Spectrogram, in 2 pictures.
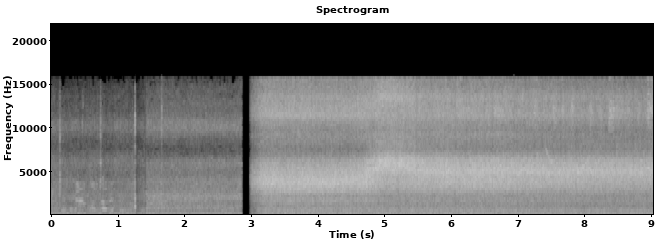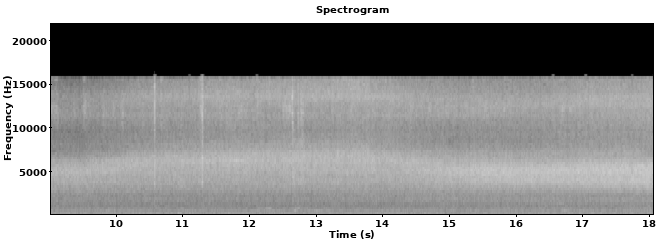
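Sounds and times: river rushing over boulders: 0.0 - 18.0.

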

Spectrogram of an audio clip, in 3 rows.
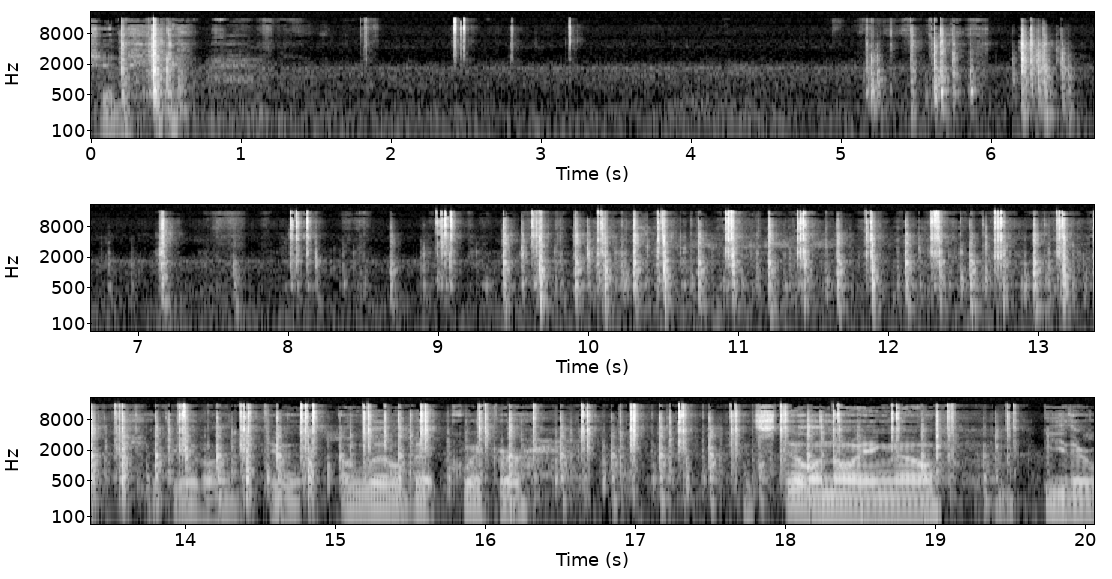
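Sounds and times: ratchet wrench clicking: 8.9 - 19.6.

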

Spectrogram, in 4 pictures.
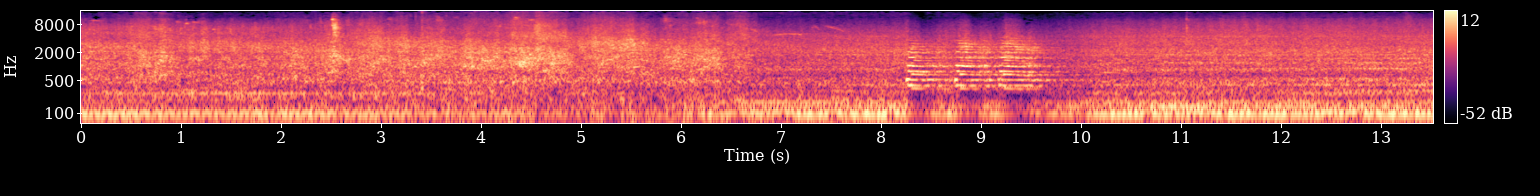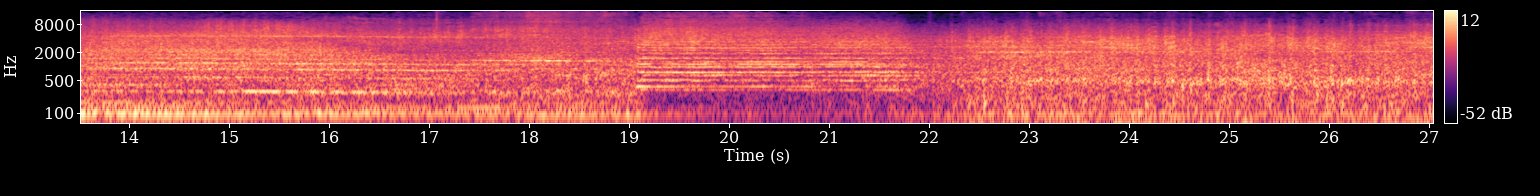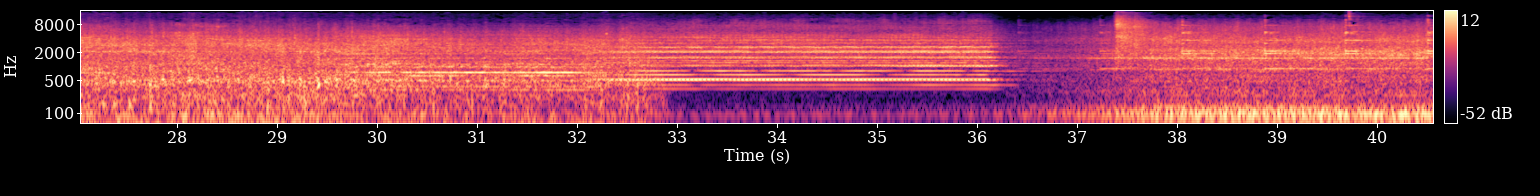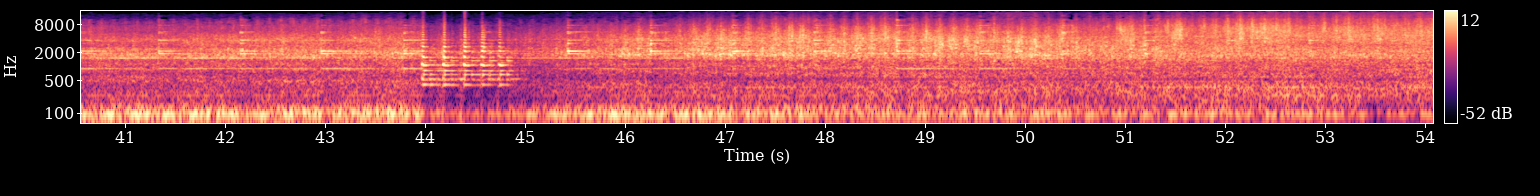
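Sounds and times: locomotive engine humming: 0.0 - 54.0
train horn: 8.2 - 10.0, 13.6 - 18.2, 19.0 - 22.1, 29.8 - 36.6, 43.9 - 45.0.

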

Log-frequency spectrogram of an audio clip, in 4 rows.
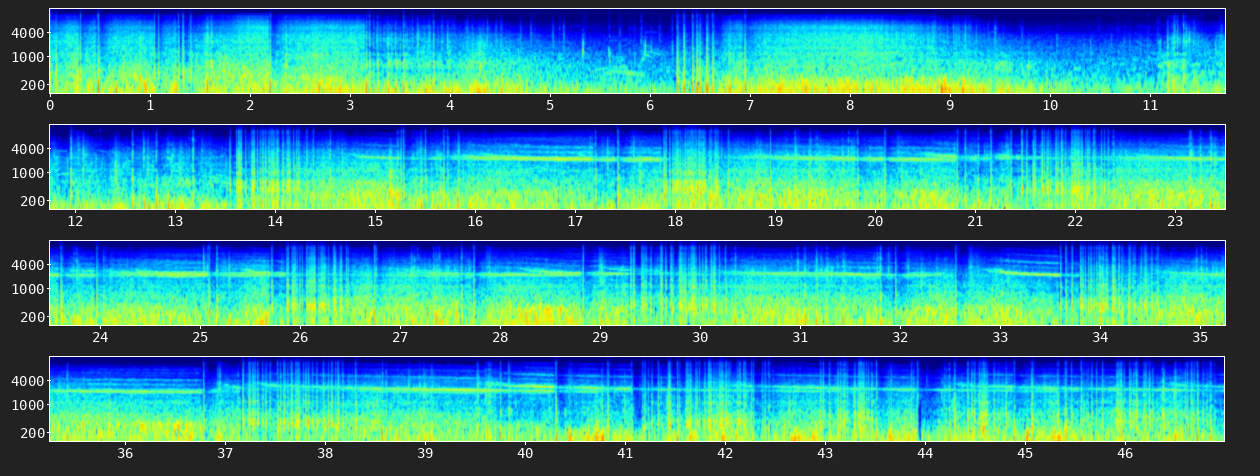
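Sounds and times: fireworks bangs and crackles: 0.0 - 46.9
fireworks whistles sliding in pitch: 13.6 - 46.9.

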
